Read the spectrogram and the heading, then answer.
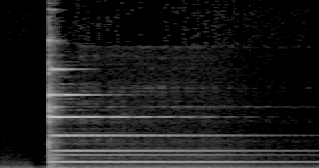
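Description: household object, small bell being rung

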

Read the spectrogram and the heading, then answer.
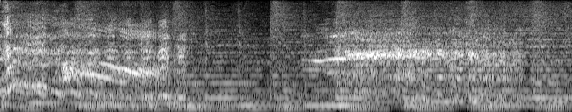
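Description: animal, horse neighing

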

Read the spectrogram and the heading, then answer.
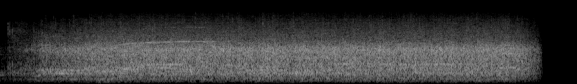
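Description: crowd, applause

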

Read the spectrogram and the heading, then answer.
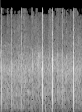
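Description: crowd, audience clapping

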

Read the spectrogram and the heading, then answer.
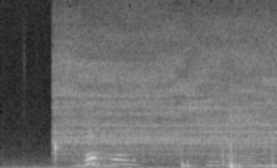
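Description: household object, spray bottle spraying water

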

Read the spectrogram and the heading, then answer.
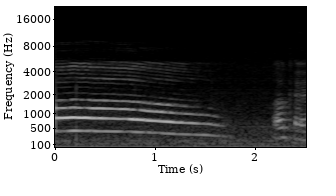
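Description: animal, cat meowing

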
